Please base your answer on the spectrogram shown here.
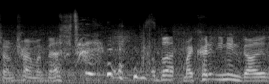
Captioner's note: chuckle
